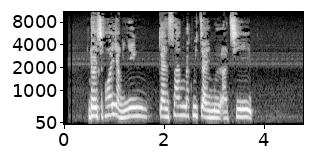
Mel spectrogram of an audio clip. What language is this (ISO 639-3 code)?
tha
